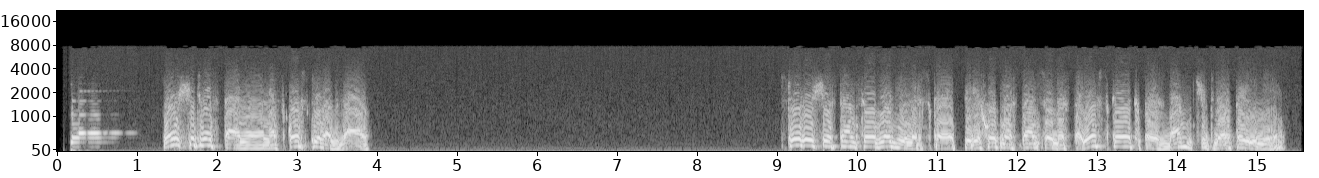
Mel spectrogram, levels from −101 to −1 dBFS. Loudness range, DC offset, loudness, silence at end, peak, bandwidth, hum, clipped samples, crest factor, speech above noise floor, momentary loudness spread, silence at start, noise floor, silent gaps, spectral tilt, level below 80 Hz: 7 LU; 0.4%; -13 LUFS; 0.25 s; -4 dBFS; 8 kHz; none; under 0.1%; 10 dB; 36 dB; 4 LU; 0.15 s; -48 dBFS; none; -9.5 dB/octave; -30 dBFS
